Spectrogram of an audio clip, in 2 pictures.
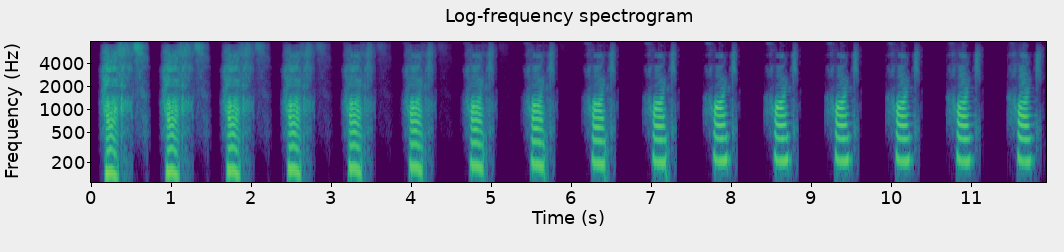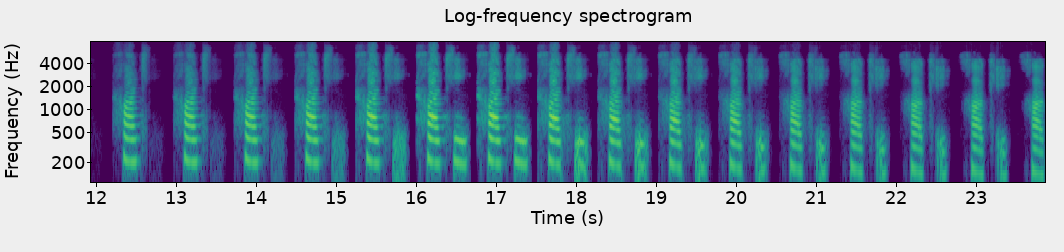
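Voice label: Proto-Indo-European h2eh2s to Urdu xaki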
